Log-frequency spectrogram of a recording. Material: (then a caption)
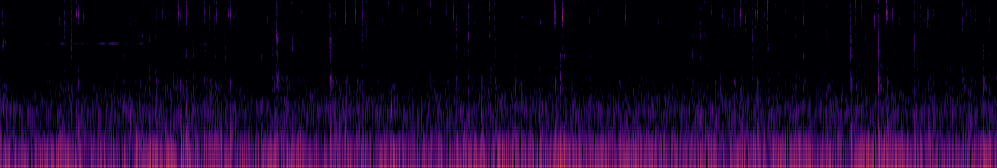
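Plastic. Fingertips of both hands type continuously on a slim white Apple Magic Keyboard, with plastic keycaps on an aluminium base, resting on a wooden desk. A quiet, steady stream of soft, short key clicks with bright ticks runs over a constant low hum.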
